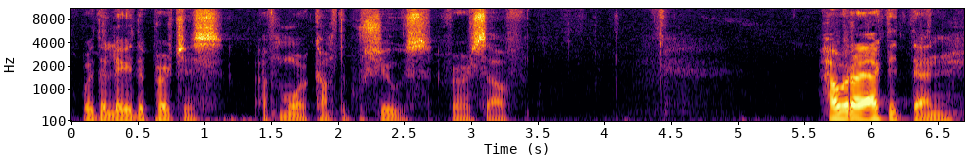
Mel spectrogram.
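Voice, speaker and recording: A late-teen young man whose first language is Spanish reads his graduation essay from a podium mic. His voice sits low and mellow, and the sound is close and dry. He speaks in earnest, measured phrases with small pauses. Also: no echo. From Guatemala. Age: late teens. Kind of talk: reading a personal essay aloud at a graduation. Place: school commencement ceremony.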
